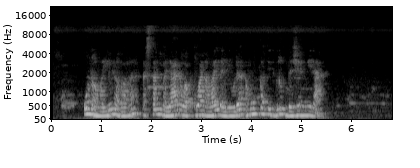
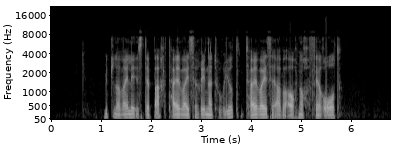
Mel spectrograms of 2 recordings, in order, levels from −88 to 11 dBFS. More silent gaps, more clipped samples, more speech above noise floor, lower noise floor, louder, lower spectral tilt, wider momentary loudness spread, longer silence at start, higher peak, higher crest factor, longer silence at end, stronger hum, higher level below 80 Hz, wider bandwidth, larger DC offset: neither; neither; second, 35 dB vs 51 dB; second, -58 dBFS vs -78 dBFS; first, -24 LUFS vs -28 LUFS; first, -9.5 dB/octave vs -5.5 dB/octave; about the same, 6 LU vs 8 LU; second, 0.2 s vs 1.05 s; second, -10 dBFS vs -6 dBFS; second, 14 dB vs 24 dB; first, 1.35 s vs 1.05 s; neither; first, -54 dBFS vs -62 dBFS; first, 10.5 kHz vs 9.4 kHz; neither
